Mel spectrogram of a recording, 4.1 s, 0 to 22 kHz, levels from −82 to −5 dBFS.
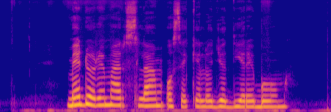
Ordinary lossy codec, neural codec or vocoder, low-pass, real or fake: none; none; none; real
